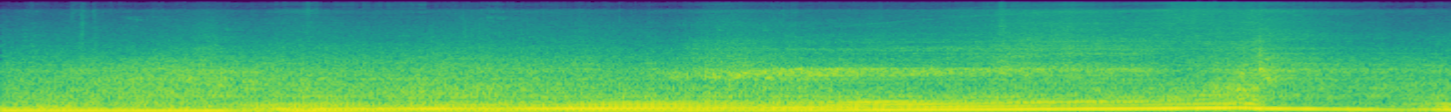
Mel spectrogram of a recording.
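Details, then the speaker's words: Car after replacing a failed turbo with a new KRS unit, which previously gave no boost, second-gear pull on the road: strong pull with engine note and a clean turbo whistle climbing together, no rattle or grind; normal boost. "I know she's pulling sweetly again."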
